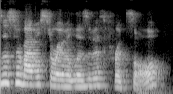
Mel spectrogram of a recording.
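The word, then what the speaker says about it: Fritzl: It sounds like a strudel. You're fine. – Really? A strudel? – Yeah. – Oh, Fritzel. – Fritzel.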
